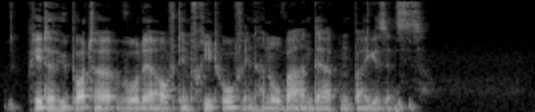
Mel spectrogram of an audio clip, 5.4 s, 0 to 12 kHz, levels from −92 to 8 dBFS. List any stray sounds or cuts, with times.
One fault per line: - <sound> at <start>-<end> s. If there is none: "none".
none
